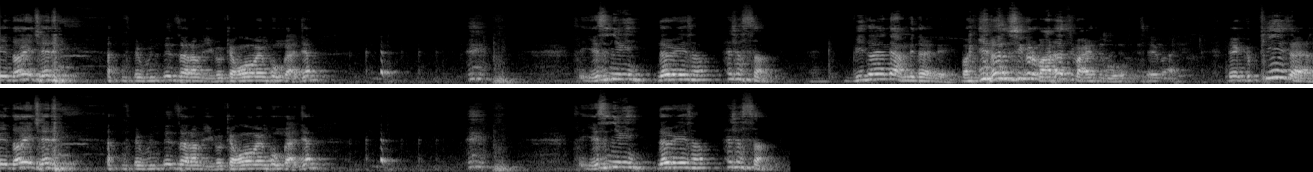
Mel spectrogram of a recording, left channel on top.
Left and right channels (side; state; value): right; drops out; at 7.9 s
